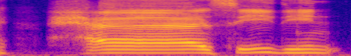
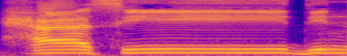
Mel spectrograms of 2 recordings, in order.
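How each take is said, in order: First: The vowel after the s is kept short. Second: The vowel after the s is stretched long. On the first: The speaker calls it right. "सीन को एक हरकत की मिकदार" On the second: The speaker calls it wrong. "नहीं पढ़ना"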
